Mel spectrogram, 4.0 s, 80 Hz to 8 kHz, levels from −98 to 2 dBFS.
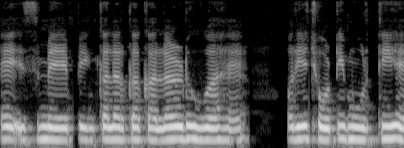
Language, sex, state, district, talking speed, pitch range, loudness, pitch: Hindi, female, Jharkhand, Jamtara, 190 wpm, 195-205 Hz, -19 LUFS, 200 Hz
